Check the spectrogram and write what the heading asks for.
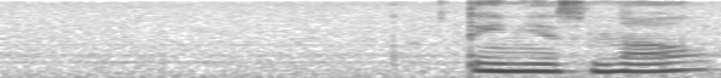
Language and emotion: Russian, sad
